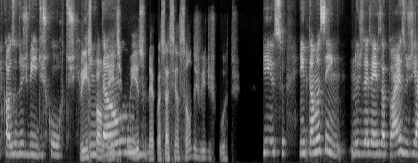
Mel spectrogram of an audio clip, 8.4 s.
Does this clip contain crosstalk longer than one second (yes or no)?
yes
